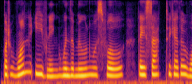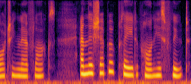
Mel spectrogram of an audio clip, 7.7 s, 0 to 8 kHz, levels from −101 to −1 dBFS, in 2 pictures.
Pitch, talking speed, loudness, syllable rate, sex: 225 Hz, 165 wpm, -17 LUFS, 4.4 syllables/s, female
